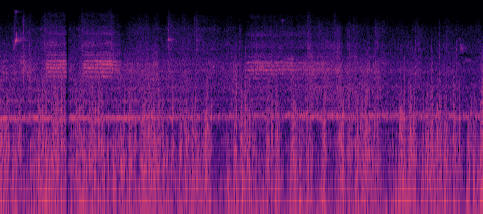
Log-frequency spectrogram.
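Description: Riding in a rickshaw on a paved road: steady road rumble with many small rattles and knocks from the rickshaw, plus wind on the microphone. A faint steady whine runs throughout, and a brief high tone sounds about a second in.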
